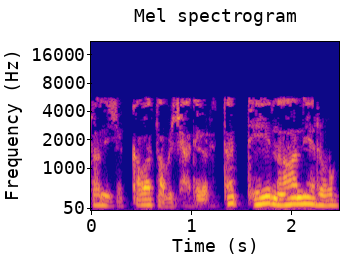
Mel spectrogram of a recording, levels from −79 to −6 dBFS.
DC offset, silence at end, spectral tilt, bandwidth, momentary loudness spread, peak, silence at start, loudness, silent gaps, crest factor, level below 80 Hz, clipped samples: under 0.1%; 0 s; -6 dB/octave; 6 kHz; 11 LU; -6 dBFS; 0 s; -20 LUFS; none; 14 dB; -54 dBFS; under 0.1%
